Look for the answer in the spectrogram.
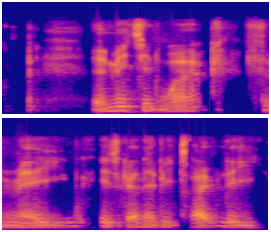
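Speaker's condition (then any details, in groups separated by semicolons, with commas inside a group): Cerebral palsy; intrathecal baclofen pump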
